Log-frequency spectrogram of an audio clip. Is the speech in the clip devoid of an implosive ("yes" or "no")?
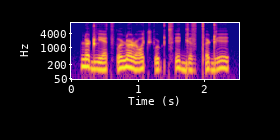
yes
